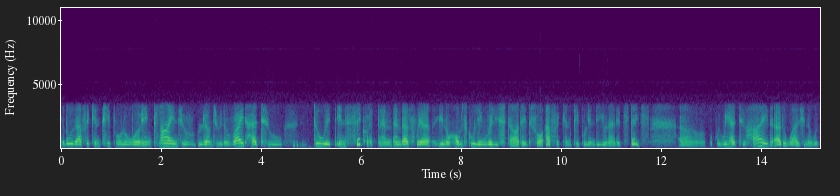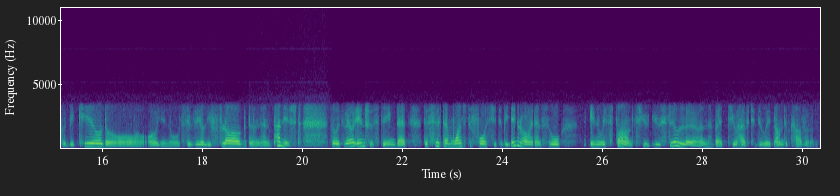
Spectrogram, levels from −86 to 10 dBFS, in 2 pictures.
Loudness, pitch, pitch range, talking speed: -20 LUFS, 200 Hz, 185-245 Hz, 170 wpm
